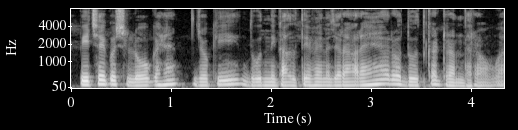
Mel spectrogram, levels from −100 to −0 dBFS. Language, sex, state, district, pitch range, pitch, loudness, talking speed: Hindi, male, Uttar Pradesh, Lalitpur, 120-155 Hz, 125 Hz, -18 LUFS, 290 wpm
